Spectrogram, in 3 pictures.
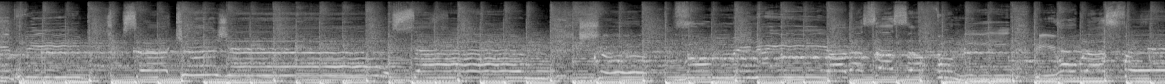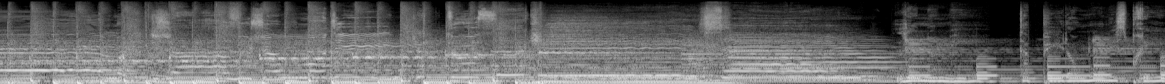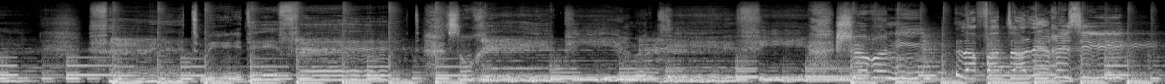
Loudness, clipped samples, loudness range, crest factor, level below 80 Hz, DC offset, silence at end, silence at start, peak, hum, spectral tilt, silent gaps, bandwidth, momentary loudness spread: -11 LUFS; under 0.1%; 4 LU; 10 dB; -18 dBFS; 0.6%; 0 s; 0 s; 0 dBFS; none; -5 dB/octave; none; over 20 kHz; 5 LU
